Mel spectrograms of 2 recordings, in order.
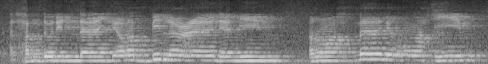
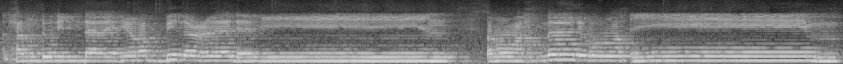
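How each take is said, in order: First: Long vowels are held briefly, recited quickly. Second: Long vowels are stretched out, recited slowly. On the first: Suited to many optional prayers like tarawih. "itu dua harakat cepat ya, cepat" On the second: Suited to praying alone, most complete. "Misal enam harakat, tiga detik"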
